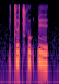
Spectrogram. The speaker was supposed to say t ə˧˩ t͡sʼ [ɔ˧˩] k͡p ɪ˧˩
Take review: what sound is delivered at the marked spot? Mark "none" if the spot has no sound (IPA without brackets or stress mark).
ʊ˧˩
